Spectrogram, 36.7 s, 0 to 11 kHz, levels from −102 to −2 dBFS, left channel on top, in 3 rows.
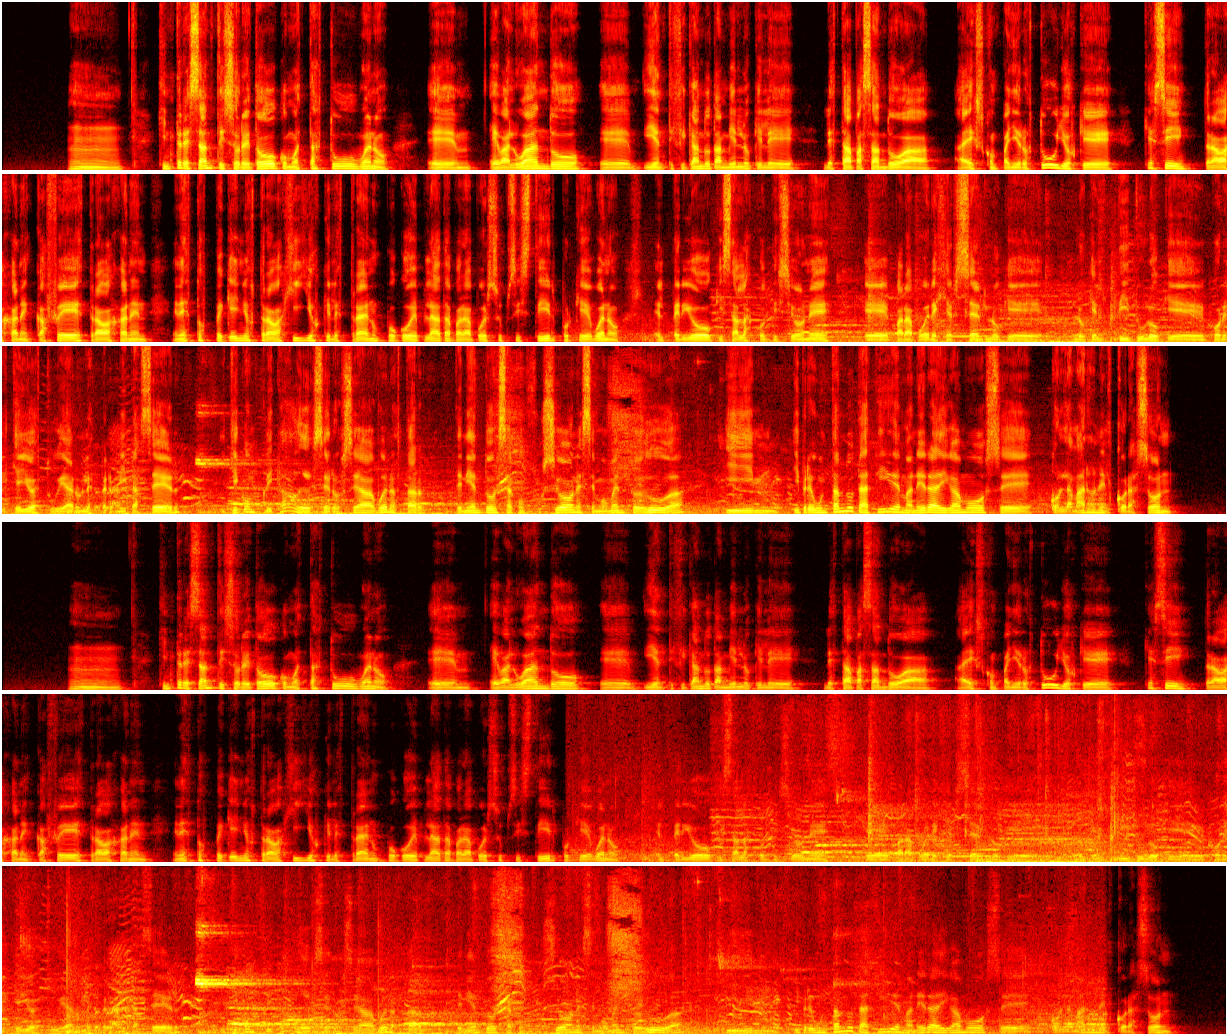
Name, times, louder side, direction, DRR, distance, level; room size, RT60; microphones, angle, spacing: voice 1, 0.7-1.2 1.6-3.9 4.3-7.9 8.2-9.3 9.5-11.1 11.4-18.4 18.8-20.5 20.9-22.7 22.9-26.3 26.8-28.7 29.0-31.3 31.7-36.2, left 6 dB, 60° left, 0.3 m, -28 dB
sound 1, 17.9-35.6, right 8 dB, 75° right, 0.5 m, -35 dB
sound 2, 19.3-33.6, right 2 dB, 20° right, 0.5 m, -36 dB
12.0 x 6.3 x 2.7 m
head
